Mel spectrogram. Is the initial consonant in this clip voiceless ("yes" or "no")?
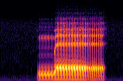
no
